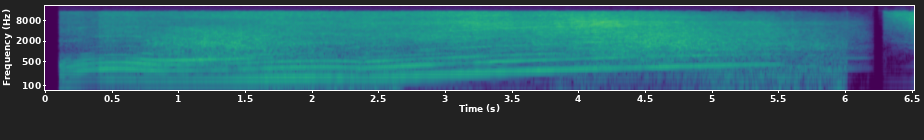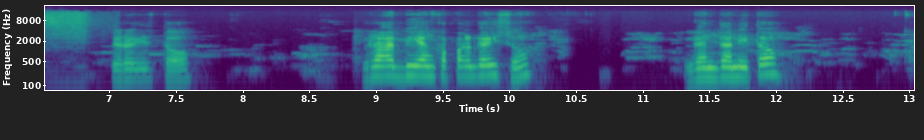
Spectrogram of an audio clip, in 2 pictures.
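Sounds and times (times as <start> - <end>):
vehicle engine accelerating: 0.1 - 6.2.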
